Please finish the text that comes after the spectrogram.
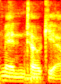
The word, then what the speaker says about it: MadeinTYO: MadeinTYO is pronounced as Made in Tokyo.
